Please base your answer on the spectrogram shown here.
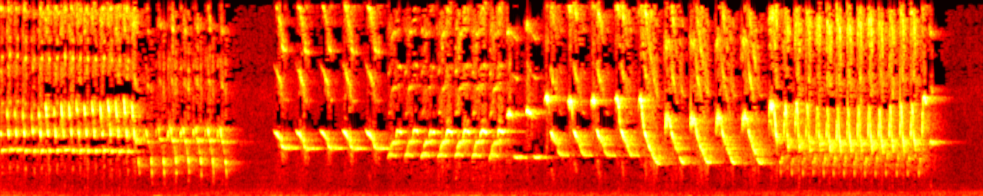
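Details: Canary singing a long, loud, high series of rapid rolled trills, each phrase a fast repeated note that shifts pitch and speed, with a brief pause before resuming. The song is steady, with a faint low hum underneath.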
